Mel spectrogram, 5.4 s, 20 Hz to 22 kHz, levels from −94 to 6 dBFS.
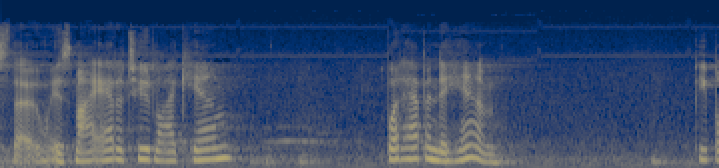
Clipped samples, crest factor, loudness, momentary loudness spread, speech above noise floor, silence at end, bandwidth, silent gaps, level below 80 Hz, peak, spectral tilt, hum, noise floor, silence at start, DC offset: under 0.1%; 18 dB; -28 LUFS; 21 LU; 24 dB; 0 s; 12.5 kHz; none; -58 dBFS; -12 dBFS; -4 dB/octave; none; -52 dBFS; 0 s; under 0.1%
